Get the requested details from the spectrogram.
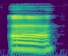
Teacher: a high back unrounded vowel it's made by placing your tongue as if you're saying ooh but with your lips unrounded as if saying ee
